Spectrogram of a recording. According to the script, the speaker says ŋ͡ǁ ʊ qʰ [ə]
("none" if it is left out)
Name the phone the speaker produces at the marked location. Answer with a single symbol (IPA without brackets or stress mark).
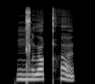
ə̃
